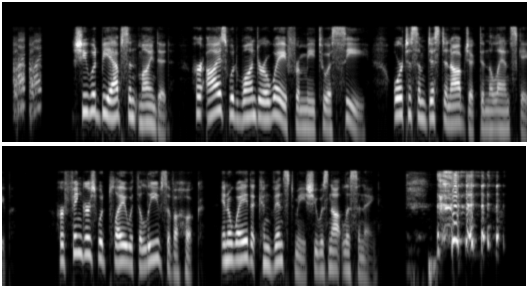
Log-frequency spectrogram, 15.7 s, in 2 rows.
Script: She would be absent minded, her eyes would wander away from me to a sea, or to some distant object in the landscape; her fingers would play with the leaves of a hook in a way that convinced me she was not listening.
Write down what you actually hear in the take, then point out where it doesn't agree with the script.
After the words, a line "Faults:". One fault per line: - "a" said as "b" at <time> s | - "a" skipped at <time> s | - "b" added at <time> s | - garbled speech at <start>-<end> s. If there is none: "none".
She would be absent minded, her eyes would wander away from me to a sea, or to some distant object in the landscape; her fingers would play with the leaves of a hook in a way that convinced me she was not listening.
Faults:
none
